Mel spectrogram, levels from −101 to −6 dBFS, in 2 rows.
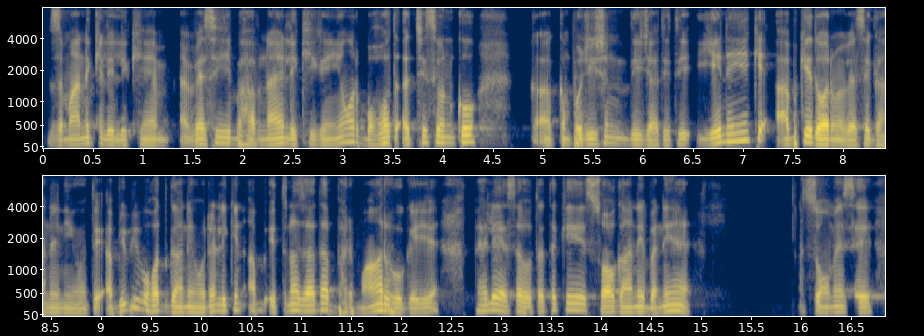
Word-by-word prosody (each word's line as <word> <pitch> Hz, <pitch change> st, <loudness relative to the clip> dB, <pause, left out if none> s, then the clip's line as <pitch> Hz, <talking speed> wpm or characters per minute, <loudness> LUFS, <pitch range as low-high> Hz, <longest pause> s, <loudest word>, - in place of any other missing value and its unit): ज़माने 100 Hz, +4 st, 0 dB
के 115 Hz, -1 st, -7 dB
लिए 100 Hz, -1 st, +1 dB
लिखे 95 Hz, +1 st, -6 dB
हैं 100 Hz, 0 st, -2 dB, 0.2 s
अ, -, -, -2 dB
वैसी 105 Hz, +5 st, +1 dB
ही 120 Hz, -, 0 dB
भावनाएँ 95 Hz, +4 st, 0 dB
लिखी 105 Hz, -1 st, -4 dB
गई 100 Hz, 0 st, -4 dB
हैं 115 Hz, -, -2 dB
और 150 Hz, -, 0 dB
बहुत 120 Hz, +6 st, +2 dB
अच्छे 135 Hz, -, -1 dB
से 135 Hz, +1 st, +3 dB
उनको 130 Hz, +3 st, +5 dB, 0.4 s
क -, -, -6 dB
कंपोज़िशन 110 Hz, +3 st, -1 dB
दी 100 Hz, -1 st, -1 dB
जाती 95 Hz, 0 st, -2 dB
थी। 105 Hz, +2 st, -4 dB
ये 115 Hz, +6 st, +3 dB
नहीं 160 Hz, +2 st, +3 dB
है 180 Hz, -, +2 dB
कि 185 Hz, -, +2 dB, 0.2 s
अब 105 Hz, +2 st, 0 dB
के 140 Hz, -, +7 dB
दौर 100 Hz, -4 st, +9 dB
में 100 Hz, 0 st, -1 dB
वैसे 95 Hz, +2 st, +1 dB
गाने 95 Hz, 0 st, -4 dB
नहीं 90 Hz, 0 st, -7 dB
होते। 90 Hz, -1 st, -5 dB
अभी 125 Hz, -, -1 dB
भी 185 Hz, +8 st, -5 dB
बहुत 125 Hz, -8 st, +1 dB
गाने 110 Hz, -1 st, +1 dB
हो 100 Hz, -, -2 dB
रहे 115 Hz, -, -1 dB
हैं, -, -, -7 dB
लेकिन 125 Hz, +4 st, -2 dB
अब 120 Hz, +3 st, -6 dB
इतना 135 Hz, +1 st, 0 dB
ज़्यादा 125 Hz, +3 st, +3 dB
भरमार 100 Hz, +5 st, +1 dB
हो 95 Hz, -, +1 dB
गई 95 Hz, 0 st, -2 dB
है। 100 Hz, -, -2 dB, 0.4 s
पहले 130 Hz, +3 st, +2 dB
ऐसा 115 Hz, 0 st, 0 dB
होता 105 Hz, 0 st, 0 dB
था 125 Hz, -, -3 dB
कि 145 Hz, -1 st, +2 dB
100 110 Hz, -3 st, +3 dB
गाने 105 Hz, +1 st, +1 dB
बने 95 Hz, +6 st, 0 dB
हैं, 125 Hz, -6 st, +1 dB, 1.2 s
100 105 Hz, -3 st, -1 dB
में 110 Hz, +2 st, -3 dB
से 105 Hz, 0 st, 0 dB
110 Hz, 215 wpm, -24 LUFS, 100-125 Hz, 1.2 s, दौर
